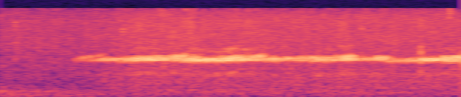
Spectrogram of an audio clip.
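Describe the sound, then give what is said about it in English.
A sustained, high-pitched trilling chorus of frogs croaking at night in the rain by a deserted square at an abbey car park rises after a brief moment and continues steadily, fairly loud, over a soft background hiss with no voices. “A small, uncomfortable car parked at night in a deserted square in the rain, with frogs croaking.”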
